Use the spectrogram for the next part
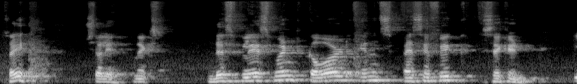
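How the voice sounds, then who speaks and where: A man's voice: fairly high pitch, a little mellow. A man teaching a physics class in casual Hindi, quizzing his students and teasing them now and then. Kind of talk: classroom lecture. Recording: echoey room with faint noise.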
